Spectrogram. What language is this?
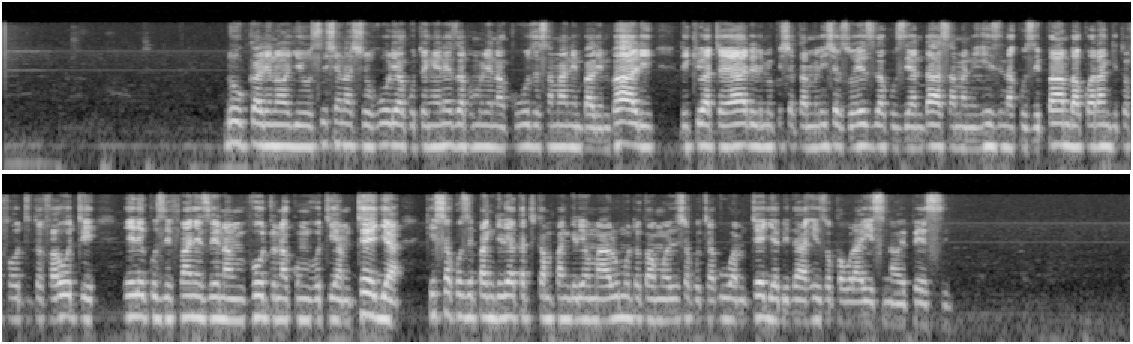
Swahili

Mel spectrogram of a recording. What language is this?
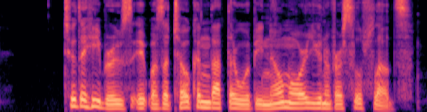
English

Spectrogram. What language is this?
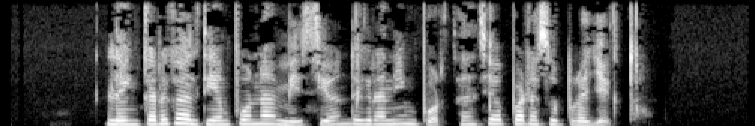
Spanish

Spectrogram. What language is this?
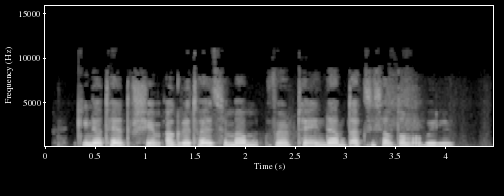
Georgian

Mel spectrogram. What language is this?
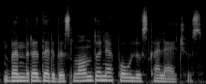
Lithuanian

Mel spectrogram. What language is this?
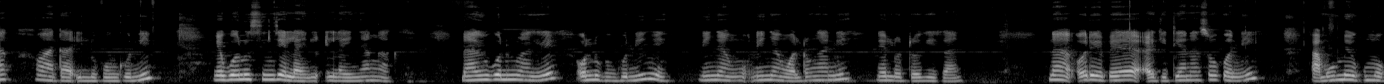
Masai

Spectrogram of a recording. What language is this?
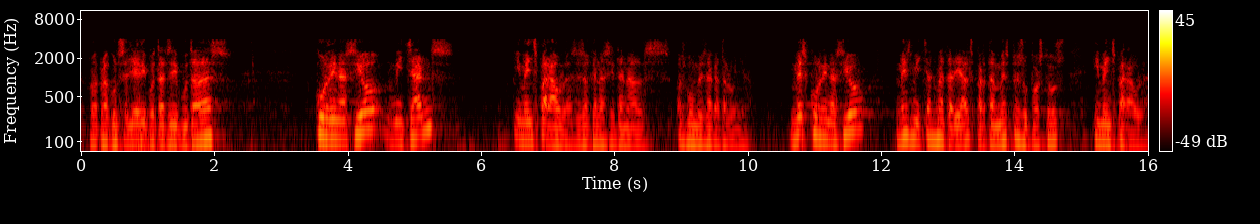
Catalan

